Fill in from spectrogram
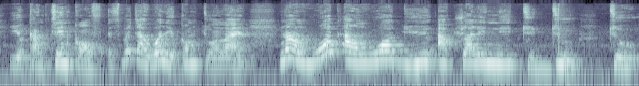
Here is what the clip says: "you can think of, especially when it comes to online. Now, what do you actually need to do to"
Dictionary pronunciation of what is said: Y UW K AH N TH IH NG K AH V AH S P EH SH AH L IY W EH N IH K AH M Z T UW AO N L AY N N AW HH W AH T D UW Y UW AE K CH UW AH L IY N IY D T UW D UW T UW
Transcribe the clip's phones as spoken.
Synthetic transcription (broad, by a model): Y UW K AH N T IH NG K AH F AH S P EH SH AH L IY W EH N IH K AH M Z T UW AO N L AY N N AW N W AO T D UW Y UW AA K CH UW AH L IY N IY D T UW D UW T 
